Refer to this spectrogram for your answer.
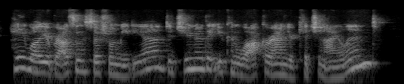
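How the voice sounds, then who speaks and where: Here a woman speaks with an American accent. Her pitch variation is ordinary. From Texas, El Paso. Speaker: physician. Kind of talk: Q&A talk. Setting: livestream. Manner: fast.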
